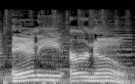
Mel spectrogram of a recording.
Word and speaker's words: Annie Ernaux: Annie Ernaux. – Oh, Annie Ernaux. – Annie Ernaux. – Uh-huh. – How do you spell that, Bone? – E-R-N-A-U-X.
